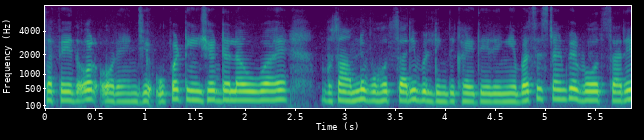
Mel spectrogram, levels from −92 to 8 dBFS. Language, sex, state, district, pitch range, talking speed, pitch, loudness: Hindi, female, Bihar, Vaishali, 195-225 Hz, 265 wpm, 215 Hz, -15 LUFS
